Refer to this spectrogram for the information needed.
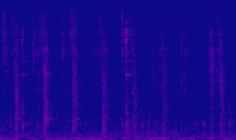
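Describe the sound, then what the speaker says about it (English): A deck of cards riffles and shuffles in quick, crisp bursts, repeated several times close up with no talking. "I'll keep shuffling until I get one."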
